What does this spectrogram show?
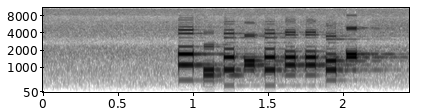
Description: Multi-frequency trunk signalling (R1, as on North American trunks), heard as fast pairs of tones, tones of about 70 ms. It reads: KP 1868995 ST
